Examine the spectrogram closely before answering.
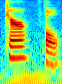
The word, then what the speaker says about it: careful: 근데 care라는 단어와 full이 합해져서 이 중간에 있는 E는 소리를 내지 않아요. 그래서 careful, careful, careful 아니고 careful 이렇게 두 개의 소리를 냅니다.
